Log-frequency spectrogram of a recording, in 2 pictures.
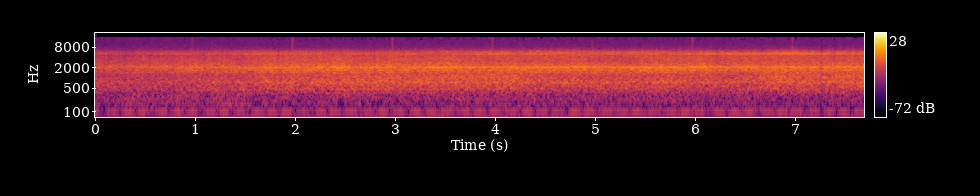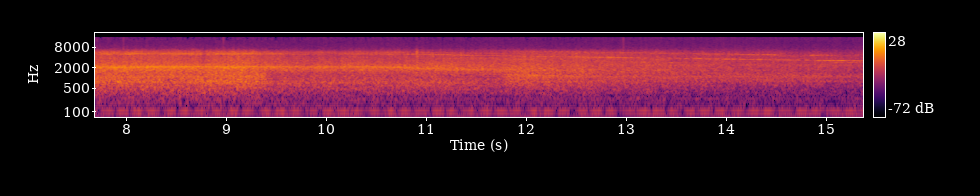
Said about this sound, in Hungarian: Kapcsold ki a motorokat! Kapcsold ki a motorokat! Próbálj meg átkapcsolni! Automatikára! Van!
